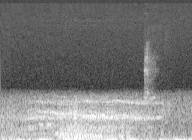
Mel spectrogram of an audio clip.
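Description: Musical, whistling tones drawn out over the breath sounds, typical of wheezes from narrowed airways.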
